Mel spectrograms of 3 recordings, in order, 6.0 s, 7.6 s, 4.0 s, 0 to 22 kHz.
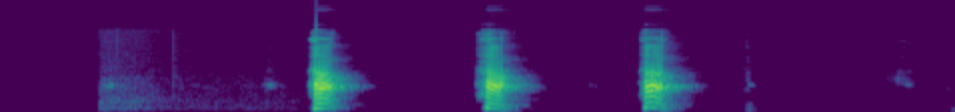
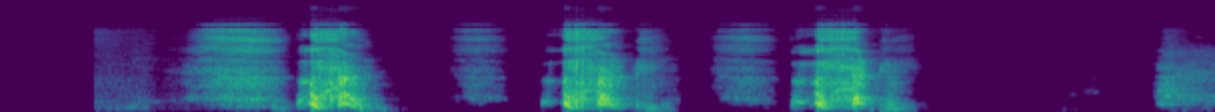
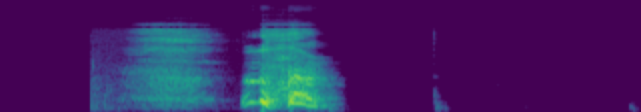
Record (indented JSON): {
  "exhalation_length": "6.0 s",
  "exhalation_amplitude": 32767,
  "exhalation_signal_mean_std_ratio": 0.21,
  "three_cough_length": "7.6 s",
  "three_cough_amplitude": 32767,
  "three_cough_signal_mean_std_ratio": 0.32,
  "cough_length": "4.0 s",
  "cough_amplitude": 32767,
  "cough_signal_mean_std_ratio": 0.27,
  "survey_phase": "beta (2021-08-13 to 2022-03-07)",
  "age": "18-44",
  "gender": "Male",
  "wearing_mask": "No",
  "symptom_cough_any": true,
  "symptom_runny_or_blocked_nose": true,
  "smoker_status": "Never smoked",
  "respiratory_condition_asthma": true,
  "respiratory_condition_other": false,
  "recruitment_source": "Test and Trace",
  "submission_delay": "0 days",
  "covid_test_result": "Positive",
  "covid_test_method": "LFT"
}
